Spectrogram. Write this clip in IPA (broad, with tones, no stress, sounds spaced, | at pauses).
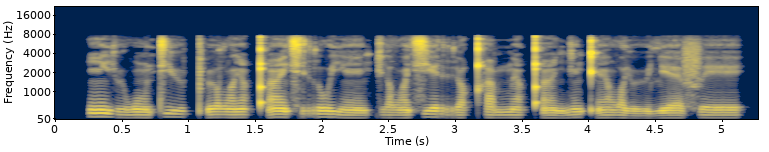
ĩ˦ j ʉ˨ w ũ˨ tʲ ʉː˦˨ pʼ ʉ˧ lˠ ĩː˧ qʼ ẽː˦ sʲ r u˦ j ẽː˨ k i˨ lˠ ẽ˧ sʲ e˦ r ʉ˨ qʰ e˧ m ẽ˦ qʼ ĩː˨ ɡ ẽ˦ kʼ ẽː˧ lˠ j ʉː˨ lʲ ɛː˦ f e˦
